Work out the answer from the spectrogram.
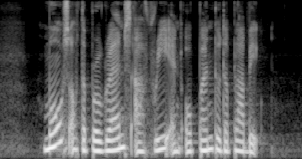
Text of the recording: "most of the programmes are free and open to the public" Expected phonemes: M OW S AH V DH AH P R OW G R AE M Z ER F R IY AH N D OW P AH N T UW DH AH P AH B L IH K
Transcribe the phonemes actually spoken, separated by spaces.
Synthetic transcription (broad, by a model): M OW S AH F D AH P R OW G R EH M S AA F R IY AH N D OW P AH N T UW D AH P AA B IH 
